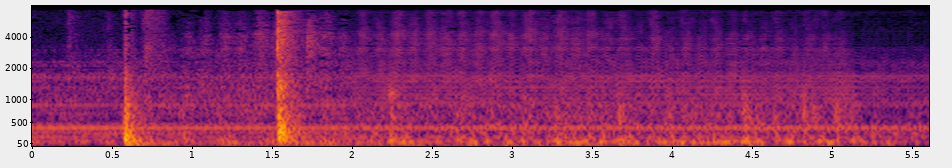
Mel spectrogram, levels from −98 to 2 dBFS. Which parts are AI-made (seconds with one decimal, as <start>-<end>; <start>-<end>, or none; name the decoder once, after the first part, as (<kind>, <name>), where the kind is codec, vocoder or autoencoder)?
2.0-5.6 (vocoder, Vocos)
